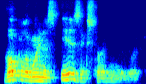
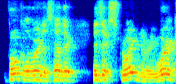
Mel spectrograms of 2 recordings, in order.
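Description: First: It is said in a warm, caring tone. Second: It is said in an arrogant, boastful tone. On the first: The speaker sincerely cares about the listener. The speaker calls it right. "That's not arrogant. It's my care" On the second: The speaker is bragging about the work. The speaker calls it wrong. "Now that is stupid and arrogant"

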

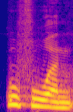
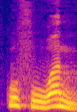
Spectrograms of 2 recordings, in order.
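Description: No difference in how they are said.

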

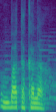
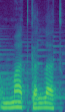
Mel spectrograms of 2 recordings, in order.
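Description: First: The name ends without a final t sound. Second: The name ends with a final t sound. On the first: This is how most people say it now. "ونسهم يقولوا أمبات كلا" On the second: This is how the local people say it. "الناس اللي أصحاب الأرض دي يسموها أمبات كلات"

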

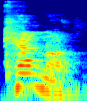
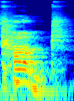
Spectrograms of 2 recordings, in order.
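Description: First: It is said as the full two-syllable form. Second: It is said as one contracted syllable. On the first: The speaker calls it wrong. "Not cannot" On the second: The speaker calls it right. "it is can't"

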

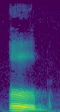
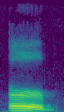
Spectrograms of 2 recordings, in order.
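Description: First: It is said the American way. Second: The same.

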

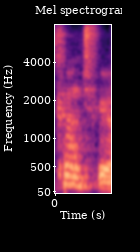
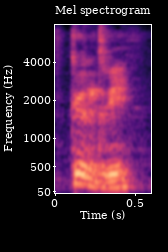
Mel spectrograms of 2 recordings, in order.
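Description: First: The word is said in a standard accent. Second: The word is said in a local accent. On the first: The speaker calls it right. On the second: The speaker calls it wrong.

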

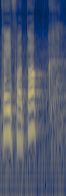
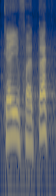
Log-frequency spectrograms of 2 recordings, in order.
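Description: First: The last syllable has a heavy, rounded 'o' vowel. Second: The last syllable has a light, open 'a' vowel. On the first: The speaker calls it wrong. "jangan kaifatok" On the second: The speaker calls it right. "Kaifatak dibuka sedikit"

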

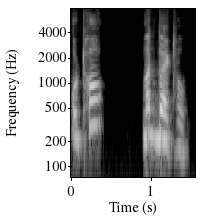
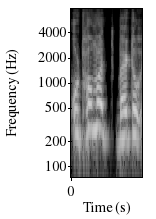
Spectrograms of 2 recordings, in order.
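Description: First: There is a pause after the first word. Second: There is a pause after the second word. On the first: Stand up, do not sit. "अगर मैं गलत जगह रुकूं" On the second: Do not get up, stay seated. "इसका मतलब है कि बी seated"

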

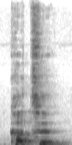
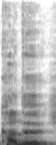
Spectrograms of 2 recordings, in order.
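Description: First: The middle consonant is a voiceless 't'. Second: The middle consonant is a voiced 'd'. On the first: The speaker calls it right. "I ünlüsünü aldığında katı" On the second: The speaker calls it wrong. "bunu kadı şeklinde yumuşatarak söyleyemiyoruz"

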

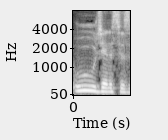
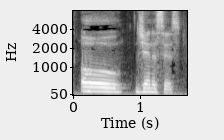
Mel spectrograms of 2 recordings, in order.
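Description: First: The start is said as one vowel sound. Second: The start is said as two vowel sounds. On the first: The speaker calls it wrong. "we don't say it oogenesis" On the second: The speaker calls it right. "it's oogenesis"

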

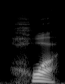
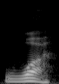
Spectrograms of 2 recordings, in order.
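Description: First: A slight h sound comes before the w. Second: It starts directly with a w sound. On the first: "Some people pronounce WH with a slight H sound in front" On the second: "WH represents the sound wuh"

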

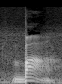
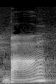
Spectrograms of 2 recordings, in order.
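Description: First: The word carries the required tone. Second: The word carries a tone other than the required one. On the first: The speaker calls it right. "You have to say it just like this" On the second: The speaker calls it wrong. "You can't say Bàng"

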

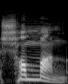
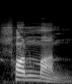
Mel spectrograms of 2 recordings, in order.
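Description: First: It begins with sh and has double m. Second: An n sound replaces the first m. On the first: The speaker calls it right. "এই সম্মানটি প্রমিত উচ্চারণ" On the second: The speaker calls it wrong. "দন্ত ন উচ্চারণ করছেন"

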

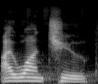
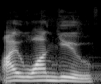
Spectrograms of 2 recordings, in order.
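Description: First: The t and 'you' blend into a 'ch' sound. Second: The t and 'you' are said separately.

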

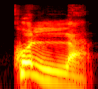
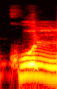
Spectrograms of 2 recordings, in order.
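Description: First: The L sound is doubled and held. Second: The L sound is single, not doubled. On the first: The speaker calls it right. "Say كل. Make it a مشددة" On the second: The speaker calls it wrong. "Don't say كل يوم"

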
